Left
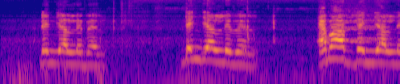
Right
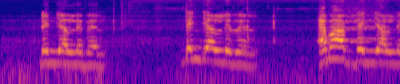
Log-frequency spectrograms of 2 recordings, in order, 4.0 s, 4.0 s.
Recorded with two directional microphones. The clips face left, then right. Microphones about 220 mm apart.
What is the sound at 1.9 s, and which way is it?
Speech, 20° left (ahead or behind).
